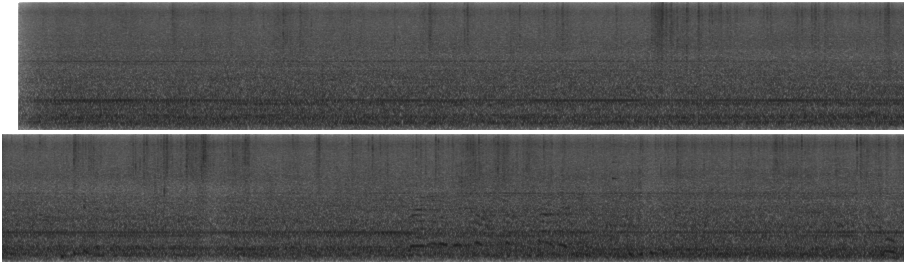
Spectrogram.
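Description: LFQ slitting rewinder machine running: a steady mechanical rush with a constant whine over it.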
